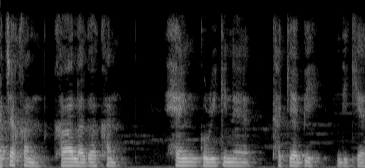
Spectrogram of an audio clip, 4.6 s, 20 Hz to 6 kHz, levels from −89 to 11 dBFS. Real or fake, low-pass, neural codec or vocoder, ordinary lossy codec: real; 5.4 kHz; none; none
